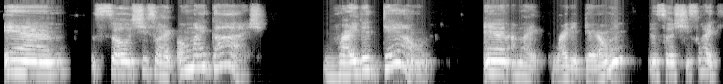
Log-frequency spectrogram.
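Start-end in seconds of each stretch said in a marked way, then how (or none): 2.2-5.3 excited urging. Retold or imitated. Coach tells her to write the memory down, excited urging. Acts out coach's delighted instruction. 6.9-7.7 questioning echo with a rising end; puzzled echo. Retold or imitated. She questions the coach's order to write it down, puzzled echo.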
